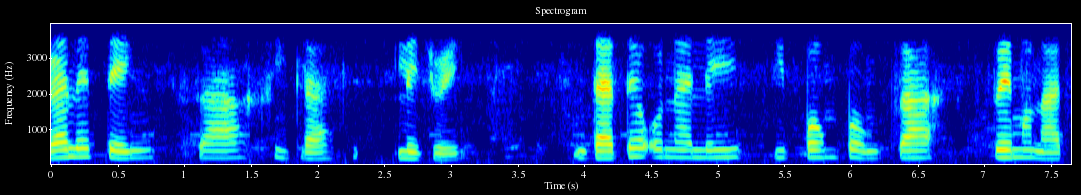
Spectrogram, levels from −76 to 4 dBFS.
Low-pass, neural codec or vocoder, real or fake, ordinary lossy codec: 3.6 kHz; none; real; Opus, 32 kbps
